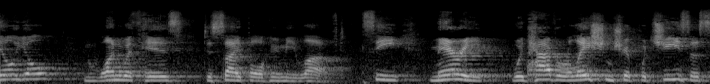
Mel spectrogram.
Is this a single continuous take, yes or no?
no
